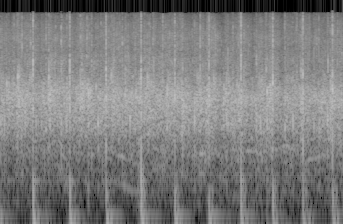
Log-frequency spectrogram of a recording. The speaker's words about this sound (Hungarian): Adjunk az útnak egy nagy, nagy, nagy, nagy, nagy tapsot.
